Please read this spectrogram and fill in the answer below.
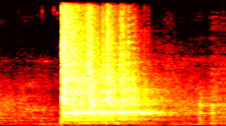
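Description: Loaded barbell with bumper plates coming down hard on the gym floor at the end of a deadlift: one sudden loud crash about half a second in, with the plates rattling and ringing away over about a second.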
